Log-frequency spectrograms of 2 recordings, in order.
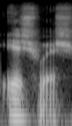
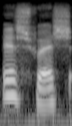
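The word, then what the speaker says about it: JSCHWJSCH: Pronounced approximately Ishwish, right? Correct. Ishwish.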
